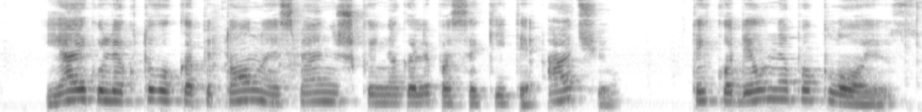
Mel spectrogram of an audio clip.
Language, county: Lithuanian, Panevėžys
